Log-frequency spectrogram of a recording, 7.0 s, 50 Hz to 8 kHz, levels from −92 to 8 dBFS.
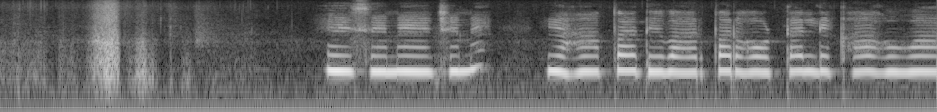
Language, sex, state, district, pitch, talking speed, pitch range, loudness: Hindi, female, Rajasthan, Jaipur, 315 Hz, 85 wpm, 310-320 Hz, -14 LUFS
